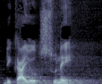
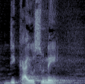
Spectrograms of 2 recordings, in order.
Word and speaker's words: dikaiosune: Dikayosune. D-I-K-A-I-O-S-U-N-E. Dikayosune.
